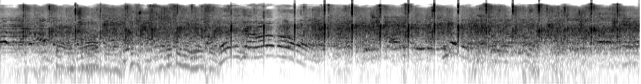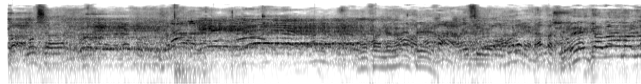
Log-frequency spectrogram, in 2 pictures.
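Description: A crowd of spectators chatters and calls out nearby in a large echoing hall.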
